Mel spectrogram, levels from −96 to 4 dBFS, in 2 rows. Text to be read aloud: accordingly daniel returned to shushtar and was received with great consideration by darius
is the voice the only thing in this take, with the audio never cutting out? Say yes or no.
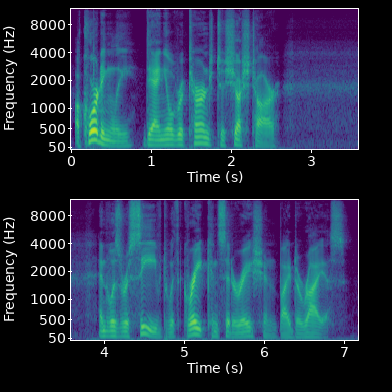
yes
